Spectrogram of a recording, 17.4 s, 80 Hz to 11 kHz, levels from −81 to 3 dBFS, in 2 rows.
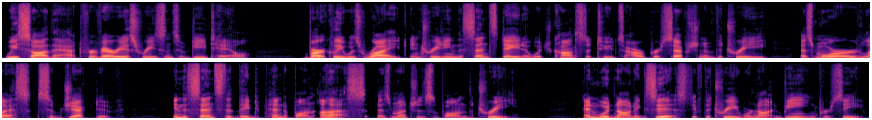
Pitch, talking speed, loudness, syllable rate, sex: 85 Hz, 185 wpm, -24 LUFS, 5.1 syllables/s, male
